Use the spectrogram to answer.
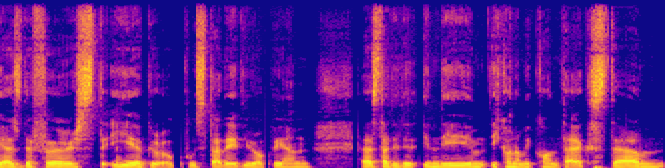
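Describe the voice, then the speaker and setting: A middle-aged woman from Hungary, a native Hungarian speaker, answering interview questions as a company CEO, with many fillers and restarts. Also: low voice. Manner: hesitant, many fillers and restarts, laughs softly. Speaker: podcast guest, company CEO. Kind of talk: interview conversation.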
